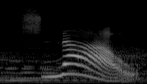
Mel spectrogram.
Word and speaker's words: snow: spelled like snow but pronounced to rhyme with cow snow.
